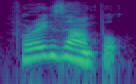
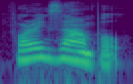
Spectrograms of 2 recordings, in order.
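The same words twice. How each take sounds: No difference in how they are said.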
